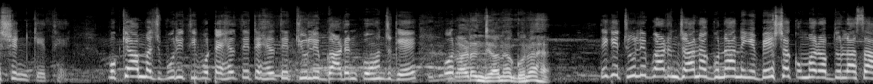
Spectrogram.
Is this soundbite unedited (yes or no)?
yes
